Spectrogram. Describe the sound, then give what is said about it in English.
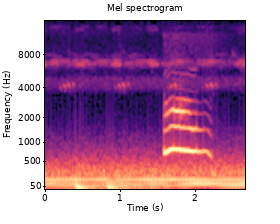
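A cat meows once at a crime scene. The meow is a fairly high, drawn-out call that dips slightly at its close, heard over a steady low hum with no voices. “And at that moment, I hear”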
